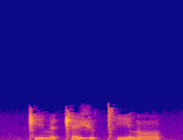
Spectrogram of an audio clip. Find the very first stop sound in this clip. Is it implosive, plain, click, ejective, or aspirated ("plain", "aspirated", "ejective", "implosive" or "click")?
click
